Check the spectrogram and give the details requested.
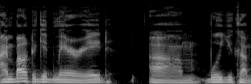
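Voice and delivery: ordinary delivery

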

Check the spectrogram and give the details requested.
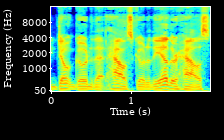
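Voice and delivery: ordinary delivery

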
